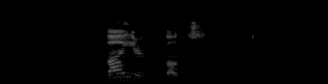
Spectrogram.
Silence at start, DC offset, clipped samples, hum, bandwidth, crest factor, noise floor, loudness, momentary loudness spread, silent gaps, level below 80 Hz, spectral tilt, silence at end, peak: 1.05 s; under 0.1%; under 0.1%; none; 11.5 kHz; 26 dB; -89 dBFS; -45 LUFS; 17 LU; none; under -90 dBFS; 1.5 dB/octave; 1.2 s; -26 dBFS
